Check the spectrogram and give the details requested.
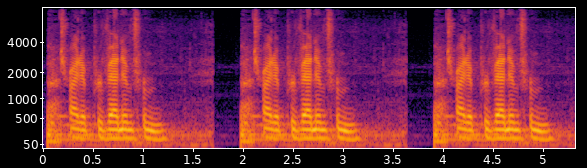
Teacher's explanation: O prevent é muito comum em várias palavras que tem o final NT, às vezes nem está no final, está até no meio da palavra. Esse NT é muito comum eles não pronunciarem o T.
